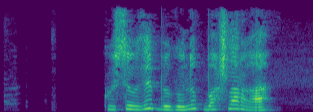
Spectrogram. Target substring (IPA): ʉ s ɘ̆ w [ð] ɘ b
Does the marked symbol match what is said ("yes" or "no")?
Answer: yes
